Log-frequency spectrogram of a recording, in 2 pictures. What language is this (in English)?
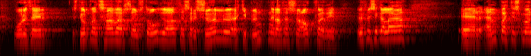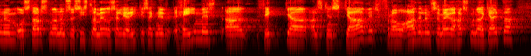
Icelandic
